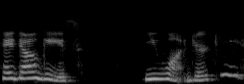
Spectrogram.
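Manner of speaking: coaxing, cajoling, sweet-talking voice. Speaking in character to the dogs, offering jerky: in character coaxing dogs. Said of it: "I'll be like".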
